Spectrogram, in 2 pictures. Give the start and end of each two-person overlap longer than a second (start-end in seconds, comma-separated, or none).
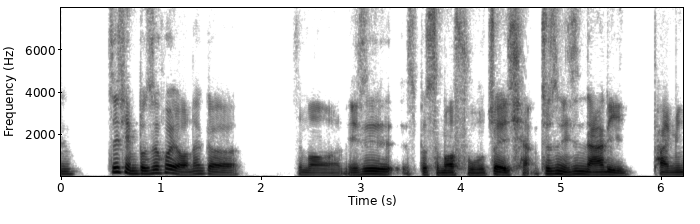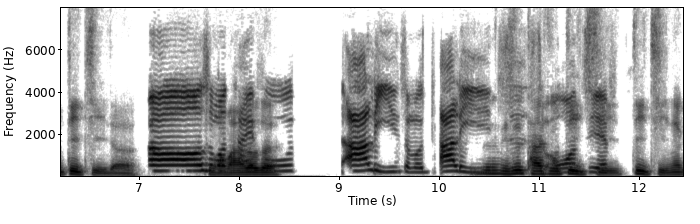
10.3-11.7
